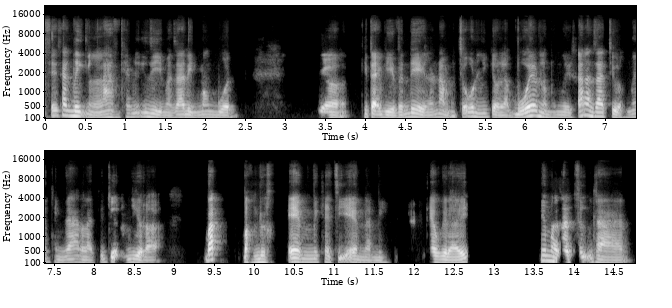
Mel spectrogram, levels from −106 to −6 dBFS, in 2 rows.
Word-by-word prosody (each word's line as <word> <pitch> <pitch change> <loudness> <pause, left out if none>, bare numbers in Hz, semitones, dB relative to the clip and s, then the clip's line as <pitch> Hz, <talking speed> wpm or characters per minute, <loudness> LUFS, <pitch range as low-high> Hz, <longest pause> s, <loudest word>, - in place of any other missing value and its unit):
sẽ 90 - -3
xác 180 - +1
định 165 -8 +3
là 95 -1 -3
làm 115 +2 -2
theo 125 - -9
những 140 +1 -4
gì 120 -5 0
mà 95 -2 -6
gia 110 +3 0
đình 100 -2 -3
mong 110 -1 -5
muốn. 100 -1 0 1.1
Yeah, 100 -2 +2 0.3
thì - - -6
tại - - +8
vì 105 -2 +2
vấn 100 +7 -3
đề 130 -4 +3
là - - -4
nó 100 - -5
nằm 120 +5 -5
ở 155 - -6
chỗ - - -1 0.2
như 130 0 -7
kiểu - - +2
là 95 -1 -3
bố 110 +5 +2
em 175 +1 +7
là 150 - -1
một 100 -3 -7
người 100 -2 -5
khá - - +2
là 190 -4 +2
gia 150 -1 +4
trưởng, 95 - -2
nên 125 - -8
thành 105 -3 -8
ra 115 +2 -2
là 100 - -4
cái 115 - -9
chuyện - - +1
như 120 - -4
kiểu - - +4
là 95 0 -3 0.6
bắt - - +8 0.3
bằng 110 - +1
được 120 -2 -1
em 120 -3 +5
với 120 - -4
cả 120 - -5
chị - - -3
em 110 -3 +1
là 95 - -6
mình 95 -1 -8 0.3
phải - - -22 0.2
theo 115 - +3
cái 115 - +5
đấy. 105 -1 +4 0.9
Nhưng 180 -1 0
mà 160 - +4
thật - - +3
sự 155 - -3
là 100 -4 -1
110 Hz, 260 wpm, -25 LUFS, 100-125 Hz, 1.1 s, tại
